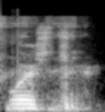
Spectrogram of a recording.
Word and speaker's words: Worcester: Worester. Okay. Worcester. Worester. Gotcha. Worester. Thank you. Properly pronounced worester.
